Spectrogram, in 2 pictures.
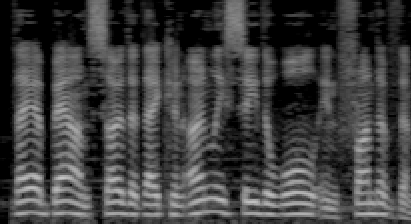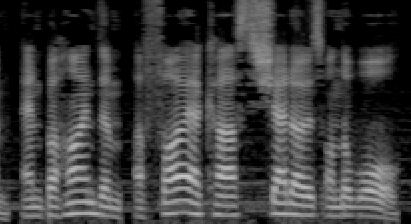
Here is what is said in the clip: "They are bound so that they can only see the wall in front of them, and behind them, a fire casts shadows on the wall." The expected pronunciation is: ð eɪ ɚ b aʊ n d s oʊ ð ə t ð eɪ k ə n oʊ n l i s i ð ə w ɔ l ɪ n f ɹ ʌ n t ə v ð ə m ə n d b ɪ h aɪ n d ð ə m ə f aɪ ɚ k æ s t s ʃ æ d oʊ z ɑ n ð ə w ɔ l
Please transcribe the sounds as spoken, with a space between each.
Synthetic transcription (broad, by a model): ð eɪ ɚ b aʊ n d s oʊ ð ə t ð eɪ k ə n oʊ n l i s i ð ə w ɔ l ɪ n f ɹ ʌ n t ə v ð ə m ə n b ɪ h aɪ n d ð ə m ə f aɪ ɚ k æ s t ʃ æ d oʊ z n ð ə w ɔ l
